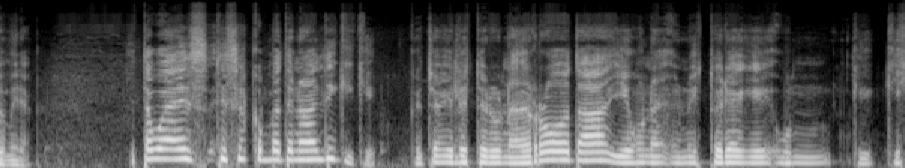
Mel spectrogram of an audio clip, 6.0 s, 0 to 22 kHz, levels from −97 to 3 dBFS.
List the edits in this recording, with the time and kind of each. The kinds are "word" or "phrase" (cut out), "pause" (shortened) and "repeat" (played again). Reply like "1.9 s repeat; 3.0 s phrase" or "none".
1.4 s word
